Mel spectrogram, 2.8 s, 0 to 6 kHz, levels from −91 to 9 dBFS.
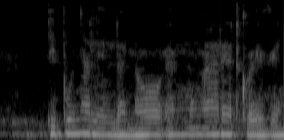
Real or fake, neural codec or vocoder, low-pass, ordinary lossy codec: real; none; 5.4 kHz; Opus, 64 kbps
